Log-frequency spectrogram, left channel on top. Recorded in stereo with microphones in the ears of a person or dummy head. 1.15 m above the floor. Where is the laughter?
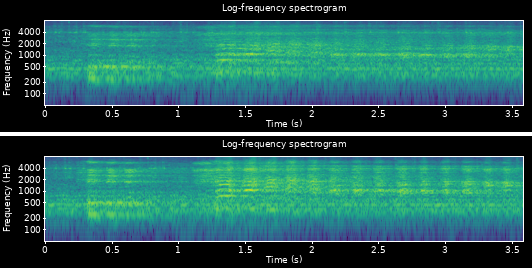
60° right (ahead or behind), 4 m.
